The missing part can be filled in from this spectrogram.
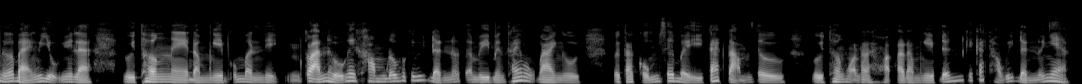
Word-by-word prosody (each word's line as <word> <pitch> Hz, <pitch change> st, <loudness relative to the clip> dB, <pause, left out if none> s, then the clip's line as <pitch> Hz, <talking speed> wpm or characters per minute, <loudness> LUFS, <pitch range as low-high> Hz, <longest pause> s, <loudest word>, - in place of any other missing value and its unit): nữa 140 Hz, +2 st, +2 dB
bạn, 100 Hz, -6 st, +4 dB
ví 140 Hz, -, 0 dB
dụ -, -, +3 dB
như 120 Hz, +3 st, -2 dB
là 105 Hz, -3 st, +4 dB, 0.3 s
người 110 Hz, -2 st, +2 dB
thân 120 Hz, -3 st, +4 dB
nè, 105 Hz, -2 st, +2 dB
đồng 100 Hz, -1 st, 0 dB
nghiệp 100 Hz, -1 st, +1 dB
của 110 Hz, -, -6 dB
mình 110 Hz, -5 st, -2 dB
thì, 100 Hz, -2 st, -3 dB
ừm, 100 Hz, -, -10 dB
có -, -, +8 dB
ảnh 120 Hz, +5 st, +8 dB
hưởng 140 Hz, -, +3 dB
hay 165 Hz, 0 st, +3 dB
không 135 Hz, -3 st, -2 dB
đối 145 Hz, +1 st, +2 dB
với 175 Hz, -, -4 dB
cái 185 Hz, -, -2 dB
quyết 195 Hz, -3 st, -8 dB
định 100 Hz, -4 st, 0 dB
đó. 120 Hz, -, -4 dB
Tại 110 Hz, -, -5 dB
vì 110 Hz, 0 st, +2 dB
mình 105 Hz, 0 st, -4 dB
thấy 165 Hz, +4 st, +2 dB
một 165 Hz, -5 st, -2 dB
vài 105 Hz, -3 st, +3 dB
người, 100 Hz, -2 st, -3 dB, 0.4 s
người 110 Hz, -, 0 dB
ta 115 Hz, -, +1 dB
cũng 110 Hz, +6 st, -2 dB
sẽ 155 Hz, +3 st, +1 dB
bị 95 Hz, -8 st, -1 dB
tác 170 Hz, +2 st, +2 dB
động 95 Hz, -3 st, +2 dB
từ 100 Hz, -3 st, +1 dB, 0.3 s
người 105 Hz, -1 st, +1 dB
thân 125 Hz, -2 st, -1 dB
hoặc 115 Hz, -, -2 dB
là 100 Hz, -, +1 dB
hoặc -, -, -2 dB
là 100 Hz, -, +5 dB
đồng 100 Hz, 0 st, -3 dB
nghiệp 100 Hz, 0 st, 0 dB
đến 160 Hz, +6 st, 0 dB
cái 170 Hz, -, -9 dB
cách 185 Hz, -, -3 dB
họ -, -, -7 dB
quyết 145 Hz, +4 st, -6 dB
định 95 Hz, -2 st, 0 dB
nữa 110 Hz, -, -3 dB
nha, 150 Hz, -2 st, 0 dB
110 Hz, 315 wpm, -25 LUFS, 100-140 Hz, 0.4 s, có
